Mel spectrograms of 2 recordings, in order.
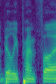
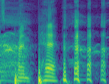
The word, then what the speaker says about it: Prempeh: I want to publicly apologize for calling you BillyPrempeh. Everybody's Prempeh. For everybody out there, that's how you pronounce it.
